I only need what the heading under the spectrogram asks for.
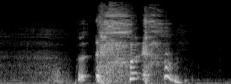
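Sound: coughing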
